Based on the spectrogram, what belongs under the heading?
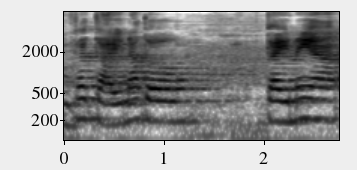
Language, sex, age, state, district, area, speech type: Bodo, female, 60+, Assam, Chirang, rural, spontaneous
